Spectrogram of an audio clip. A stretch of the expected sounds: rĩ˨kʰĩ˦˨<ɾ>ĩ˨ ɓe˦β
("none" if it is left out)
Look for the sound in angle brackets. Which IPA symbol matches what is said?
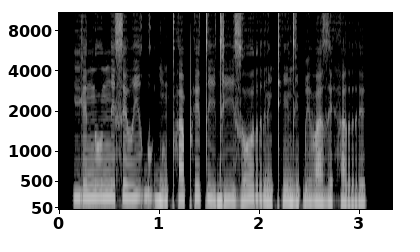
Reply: d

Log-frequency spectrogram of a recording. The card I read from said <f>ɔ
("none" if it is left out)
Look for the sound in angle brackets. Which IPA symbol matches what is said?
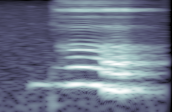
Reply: bʱ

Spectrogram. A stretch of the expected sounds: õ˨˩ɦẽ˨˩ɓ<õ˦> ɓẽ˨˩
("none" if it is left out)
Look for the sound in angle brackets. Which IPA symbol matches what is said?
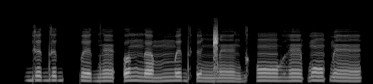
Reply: õ˦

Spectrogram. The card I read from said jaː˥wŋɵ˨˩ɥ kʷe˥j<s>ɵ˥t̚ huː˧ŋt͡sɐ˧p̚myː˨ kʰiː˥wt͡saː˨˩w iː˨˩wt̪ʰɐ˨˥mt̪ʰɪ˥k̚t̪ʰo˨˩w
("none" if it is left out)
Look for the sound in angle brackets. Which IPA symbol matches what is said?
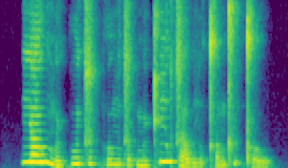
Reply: t͡s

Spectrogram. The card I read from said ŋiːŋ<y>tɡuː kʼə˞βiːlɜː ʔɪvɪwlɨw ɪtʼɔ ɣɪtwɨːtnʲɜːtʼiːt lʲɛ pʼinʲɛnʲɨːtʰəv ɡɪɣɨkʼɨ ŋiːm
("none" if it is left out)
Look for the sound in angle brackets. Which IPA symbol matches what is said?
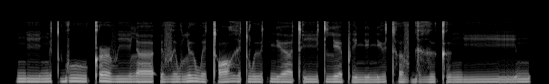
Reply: ɨ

